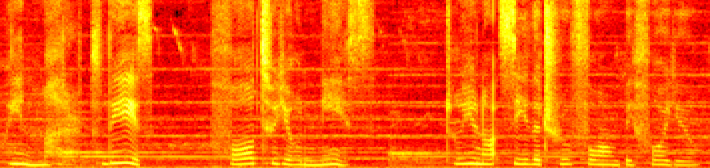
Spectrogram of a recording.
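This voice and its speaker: A woman playing a gentle, devout young queen in an audio drama, formal, measured and pleading. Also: fairly high pitch. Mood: reverent. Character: gentle, devout young medieval queen, humble yet steadfast. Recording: music under the voice.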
